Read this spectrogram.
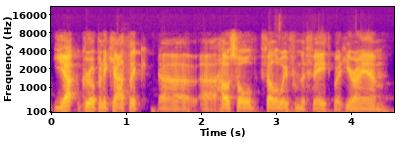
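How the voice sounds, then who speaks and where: A man's voice: fairly low pitch, a little fast, dry recording, muffled recording. A man talking as a podcast guest in a casual interview, earnest and laid-back with many fillers.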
